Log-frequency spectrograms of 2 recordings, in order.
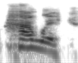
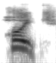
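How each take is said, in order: First: It is pronounced as spelled, 'Ha-wick'. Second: It is pronounced as one syllable, 'Hoyk'.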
